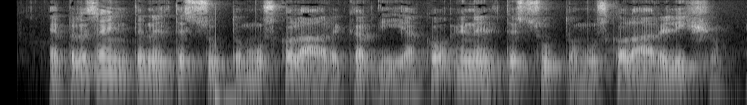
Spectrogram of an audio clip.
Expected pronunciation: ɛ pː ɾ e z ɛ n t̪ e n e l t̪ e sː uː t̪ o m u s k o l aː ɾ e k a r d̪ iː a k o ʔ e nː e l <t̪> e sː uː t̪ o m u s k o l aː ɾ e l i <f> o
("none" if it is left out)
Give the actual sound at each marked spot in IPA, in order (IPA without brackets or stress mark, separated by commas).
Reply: t̪, ʃ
